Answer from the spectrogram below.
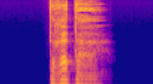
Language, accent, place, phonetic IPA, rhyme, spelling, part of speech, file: German, Germany, Berlin, [ˈdʁɪtɐ], -ɪtɐ, dritter, adjective, De-dritter.ogg
- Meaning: inflection of dritte: 1. strong/mixed nominative masculine singular 2. strong genitive/dative feminine singular 3. strong genitive plural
